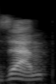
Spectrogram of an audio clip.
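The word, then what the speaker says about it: XAMPP: You can also call it ZAMP and that's how it's supposed to be pronounced. However, I'll just refer to it as examp.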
